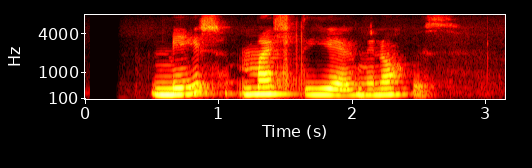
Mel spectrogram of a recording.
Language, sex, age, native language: Icelandic, female, 30-39, Icelandic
